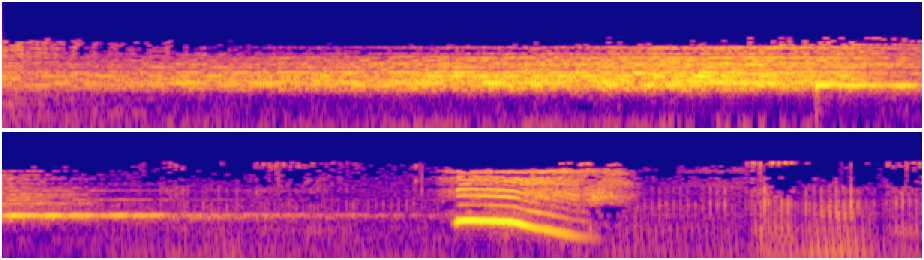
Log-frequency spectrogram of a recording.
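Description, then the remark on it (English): A loud, rumbling purr from a pet cat called Kitty fills the first several seconds, easing into a steady hum, then a brief sharp cry slides downward in pitch. No one speaks. “Majesty shouldn't purr so loudly.”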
